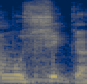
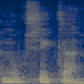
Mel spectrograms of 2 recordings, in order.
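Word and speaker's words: Muxika: Hay un municipio que se llama Muxica. Muxica, sí, su apellido.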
